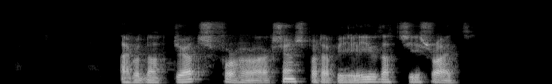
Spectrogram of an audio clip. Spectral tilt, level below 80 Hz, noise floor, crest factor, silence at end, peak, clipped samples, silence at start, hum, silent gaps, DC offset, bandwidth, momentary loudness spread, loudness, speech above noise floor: -6 dB/octave; -58 dBFS; -84 dBFS; 20 dB; 0.95 s; -4 dBFS; under 0.1%; 1.2 s; none; none; under 0.1%; 7.8 kHz; 5 LU; -22 LUFS; 63 dB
